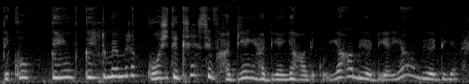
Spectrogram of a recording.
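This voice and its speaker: A woman voicing a feisty, sharp-tongued young college woman who answers with mocking, taunting retorts. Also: sits high, expressive, very fast, slight background noise.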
